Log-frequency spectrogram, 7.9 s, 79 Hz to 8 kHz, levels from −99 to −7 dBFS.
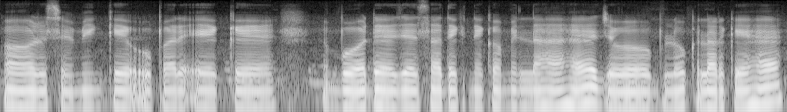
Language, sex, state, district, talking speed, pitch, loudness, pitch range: Hindi, male, Maharashtra, Mumbai Suburban, 130 wpm, 95 Hz, -18 LUFS, 95-100 Hz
